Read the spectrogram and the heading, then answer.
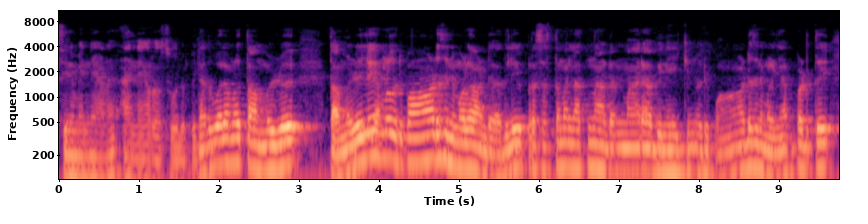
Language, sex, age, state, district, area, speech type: Malayalam, male, 18-30, Kerala, Malappuram, rural, spontaneous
